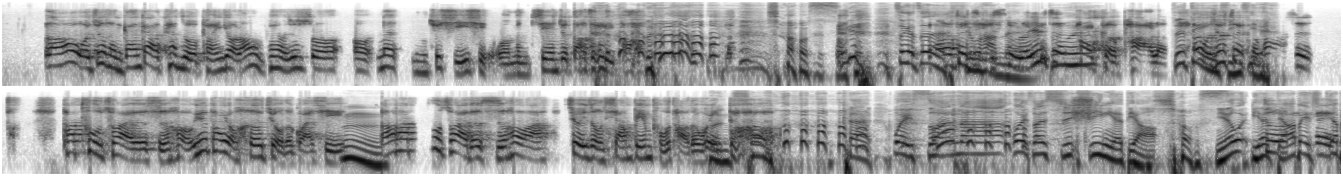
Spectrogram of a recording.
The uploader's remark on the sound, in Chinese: 本集跨海連線通話錄音，來賓的音質可能沒辦法像我們這麼美妙(笑)，請大家收聽時多多包涵。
